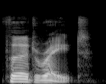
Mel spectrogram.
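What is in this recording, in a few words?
"third-rate", British English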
